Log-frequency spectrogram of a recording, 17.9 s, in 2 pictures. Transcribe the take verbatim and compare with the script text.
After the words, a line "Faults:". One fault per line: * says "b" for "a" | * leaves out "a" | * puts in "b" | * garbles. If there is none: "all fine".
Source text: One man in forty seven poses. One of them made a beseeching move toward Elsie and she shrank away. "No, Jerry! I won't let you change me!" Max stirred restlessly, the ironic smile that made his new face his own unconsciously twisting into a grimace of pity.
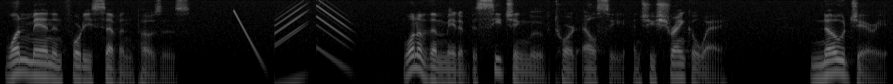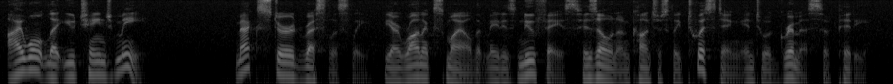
One man in forty seven poses. One of them made a beseeching move toward Elsie and she shrank away. "No, Jerry! I won't let you change me!" Max stirred restlessly, the ironic smile that made his new face his own unconsciously twisting into a grimace of pity.
Faults:
all fine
